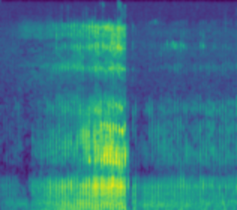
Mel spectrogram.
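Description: A Munchkin cat purrs in a low, steady rumble that swells and then softens.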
